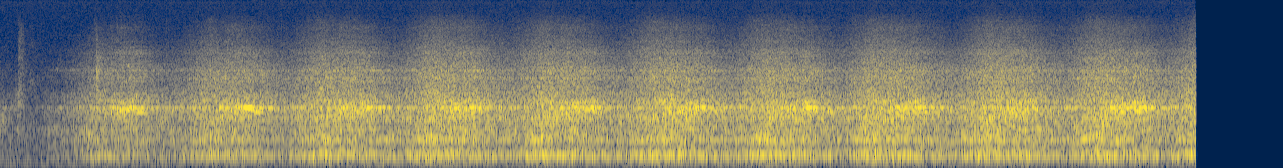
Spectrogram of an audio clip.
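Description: A paddling machine's flywheel whirs in rhythmic surges with each stroke.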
